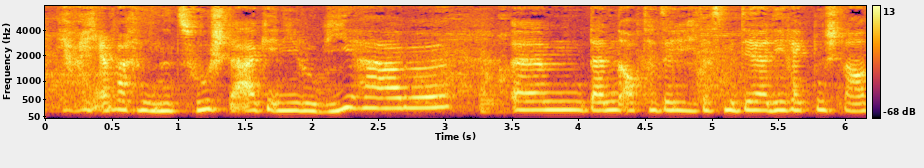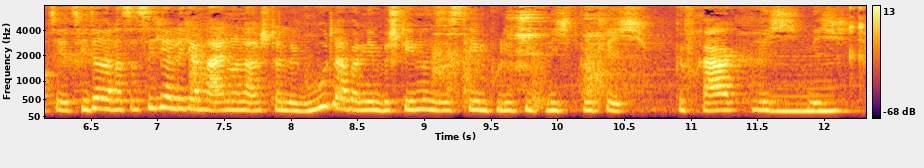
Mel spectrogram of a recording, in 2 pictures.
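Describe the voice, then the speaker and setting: A woman with a fairly high pitch talks at a fairly quick pace over noticeable background noise and audible room echo. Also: fairly even intonation. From Brandenburg, Germany. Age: 20s. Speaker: women's platform founder. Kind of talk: interview.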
